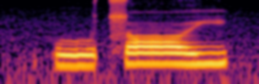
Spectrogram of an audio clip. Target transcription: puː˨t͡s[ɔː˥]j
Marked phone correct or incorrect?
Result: correct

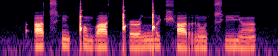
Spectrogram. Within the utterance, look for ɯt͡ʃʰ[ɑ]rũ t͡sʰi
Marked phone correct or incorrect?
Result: incorrect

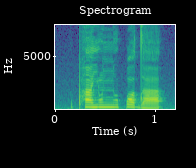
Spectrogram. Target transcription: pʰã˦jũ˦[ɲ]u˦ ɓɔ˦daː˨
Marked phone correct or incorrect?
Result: correct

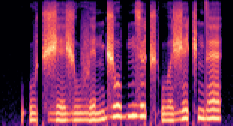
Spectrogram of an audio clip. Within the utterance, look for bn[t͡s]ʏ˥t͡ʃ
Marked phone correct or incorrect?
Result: incorrect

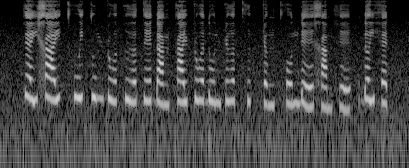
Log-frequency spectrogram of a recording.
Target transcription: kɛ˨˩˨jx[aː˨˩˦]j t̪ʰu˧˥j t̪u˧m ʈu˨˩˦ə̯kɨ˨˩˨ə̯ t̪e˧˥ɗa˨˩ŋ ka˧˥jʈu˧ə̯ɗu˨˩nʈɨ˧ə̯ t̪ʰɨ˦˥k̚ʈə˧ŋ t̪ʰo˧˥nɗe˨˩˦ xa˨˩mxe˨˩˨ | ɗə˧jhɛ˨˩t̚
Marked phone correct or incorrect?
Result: correct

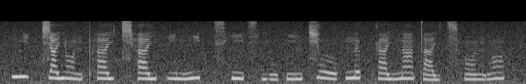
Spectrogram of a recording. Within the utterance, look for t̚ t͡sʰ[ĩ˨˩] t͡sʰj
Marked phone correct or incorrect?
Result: incorrect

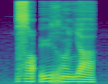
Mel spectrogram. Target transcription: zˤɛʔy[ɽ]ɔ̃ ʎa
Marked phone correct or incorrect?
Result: incorrect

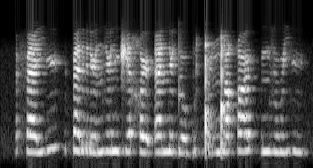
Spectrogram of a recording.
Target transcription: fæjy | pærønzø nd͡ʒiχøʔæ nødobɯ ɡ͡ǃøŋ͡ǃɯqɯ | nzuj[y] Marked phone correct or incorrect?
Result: correct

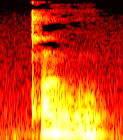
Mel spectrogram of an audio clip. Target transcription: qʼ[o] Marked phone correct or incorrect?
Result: correct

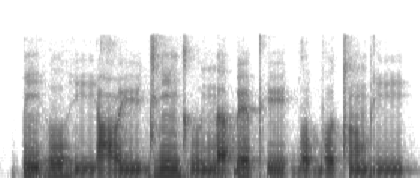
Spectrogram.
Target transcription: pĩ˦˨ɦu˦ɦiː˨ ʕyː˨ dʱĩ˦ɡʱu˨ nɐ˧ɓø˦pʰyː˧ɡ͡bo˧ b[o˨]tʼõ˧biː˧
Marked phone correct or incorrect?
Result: correct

